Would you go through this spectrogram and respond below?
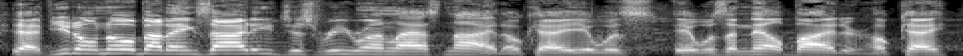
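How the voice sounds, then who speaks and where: Brief: male pastor, high tenor, emphatic preaching, reverberant church hall. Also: quick pace, clear, resonant tone. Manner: emphatic, rising to loud preaching. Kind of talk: sermon. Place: church auditorium.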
